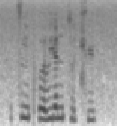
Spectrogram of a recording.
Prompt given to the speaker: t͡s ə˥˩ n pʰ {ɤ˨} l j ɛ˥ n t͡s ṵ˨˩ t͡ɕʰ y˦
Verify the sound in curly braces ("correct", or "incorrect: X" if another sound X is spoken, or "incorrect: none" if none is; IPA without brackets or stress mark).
incorrect: ɤ˧˥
